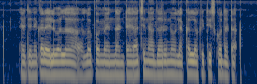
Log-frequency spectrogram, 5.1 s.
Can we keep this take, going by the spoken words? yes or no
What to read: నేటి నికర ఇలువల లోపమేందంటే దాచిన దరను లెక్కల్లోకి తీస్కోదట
yes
